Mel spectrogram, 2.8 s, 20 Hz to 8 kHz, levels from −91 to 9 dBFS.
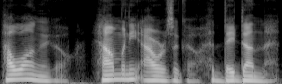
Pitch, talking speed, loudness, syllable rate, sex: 110 Hz, 235 wpm, -20 LUFS, 6.0 syllables/s, male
